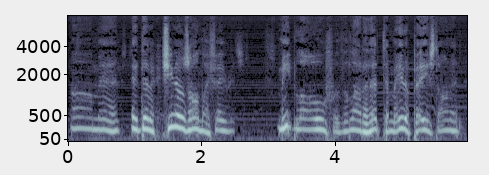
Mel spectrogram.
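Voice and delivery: put-on high, teary old man voice. Crying old man tells the policeman his news, high and weepy. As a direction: play a weepy old timer. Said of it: "He says".

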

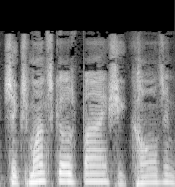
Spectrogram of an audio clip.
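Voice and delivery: ordinary delivery

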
